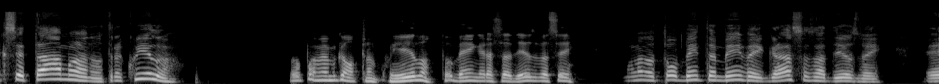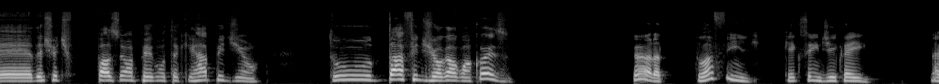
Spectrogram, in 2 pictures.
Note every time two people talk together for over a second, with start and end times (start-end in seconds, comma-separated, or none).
none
